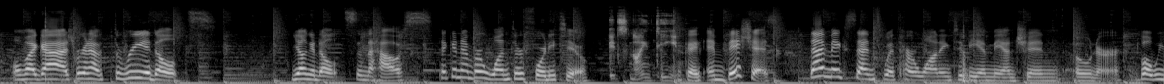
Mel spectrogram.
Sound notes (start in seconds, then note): 6.1 voice On Phone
